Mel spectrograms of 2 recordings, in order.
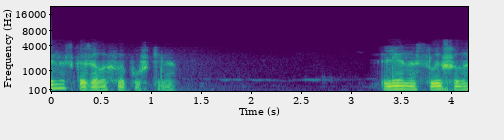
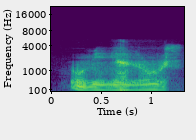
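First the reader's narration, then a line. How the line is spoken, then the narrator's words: Hoarse. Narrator (Russian): хрипло сказала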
